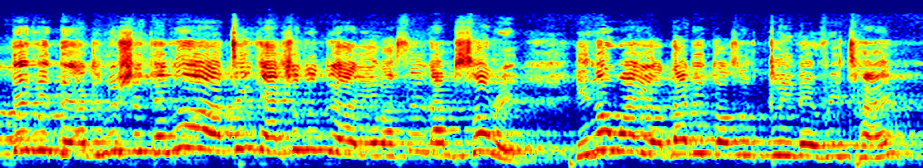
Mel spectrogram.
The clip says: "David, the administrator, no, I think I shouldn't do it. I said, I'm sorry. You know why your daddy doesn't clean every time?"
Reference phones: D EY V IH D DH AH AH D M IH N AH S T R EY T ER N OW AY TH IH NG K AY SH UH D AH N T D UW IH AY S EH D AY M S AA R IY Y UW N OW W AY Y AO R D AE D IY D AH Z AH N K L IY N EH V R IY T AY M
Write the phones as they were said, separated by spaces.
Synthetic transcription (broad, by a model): D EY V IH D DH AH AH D IH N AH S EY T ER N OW AY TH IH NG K AY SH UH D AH N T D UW IH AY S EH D AY M S AA R IY Y UW N OW W AY Y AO D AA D IY D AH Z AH N K L IY N EH V R IY T AY M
